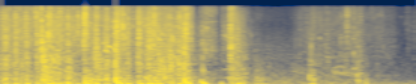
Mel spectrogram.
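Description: A gun fires in rapid, loud bursts close by.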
